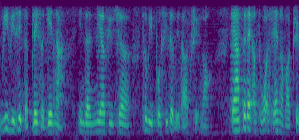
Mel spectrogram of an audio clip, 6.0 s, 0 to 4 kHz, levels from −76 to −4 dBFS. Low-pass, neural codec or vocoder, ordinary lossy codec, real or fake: 3.6 kHz; none; AAC, 16 kbps; real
